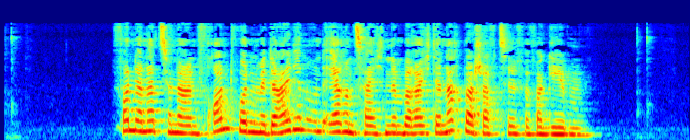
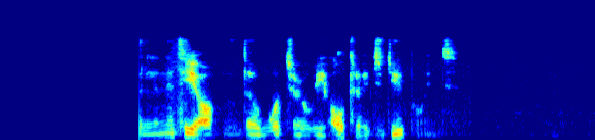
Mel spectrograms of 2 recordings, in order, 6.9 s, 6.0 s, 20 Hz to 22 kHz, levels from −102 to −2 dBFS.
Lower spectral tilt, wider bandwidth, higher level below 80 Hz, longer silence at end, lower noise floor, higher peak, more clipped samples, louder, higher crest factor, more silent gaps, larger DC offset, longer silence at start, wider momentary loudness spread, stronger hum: first, -4.5 dB/octave vs -2 dB/octave; first, 11.5 kHz vs 7.2 kHz; first, -62 dBFS vs -82 dBFS; second, 1 s vs 1.4 s; second, -71 dBFS vs under -90 dBFS; first, -2 dBFS vs -14 dBFS; neither; first, -16 LUFS vs -36 LUFS; second, 14 dB vs 26 dB; neither; neither; second, 1.15 s vs 1.4 s; second, 6 LU vs 20 LU; neither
